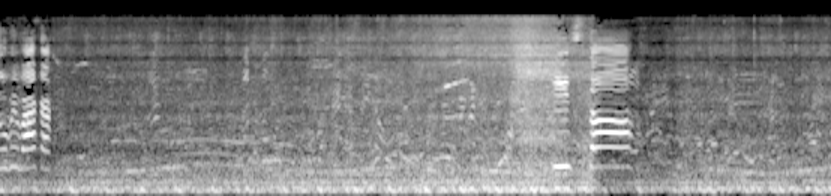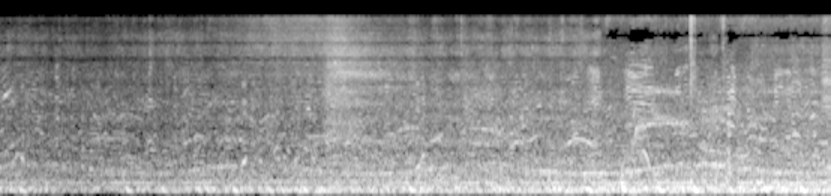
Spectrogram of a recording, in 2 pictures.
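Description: A fairground ride whirs and rumbles steadily.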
